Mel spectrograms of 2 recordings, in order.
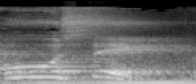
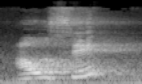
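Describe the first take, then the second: First: The word begins with a plain 'u' sound. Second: The word begins with an 'au' sound. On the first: The speaker calls it right. "bacanya usik" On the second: The speaker calls it wrong.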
